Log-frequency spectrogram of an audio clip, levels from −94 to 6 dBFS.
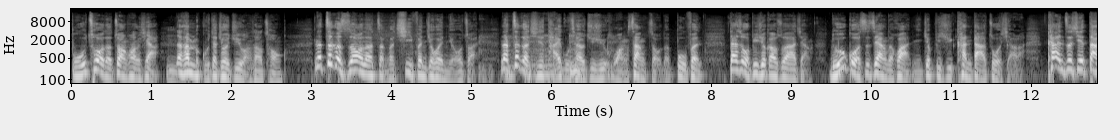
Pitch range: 105-150 Hz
